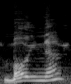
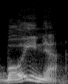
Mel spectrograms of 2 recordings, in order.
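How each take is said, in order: First: The stress falls on the first syllable. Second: The stress falls on the second syllable.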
